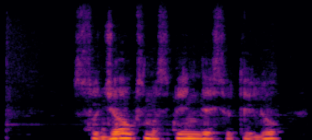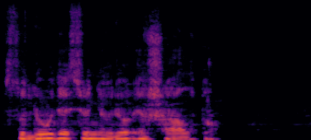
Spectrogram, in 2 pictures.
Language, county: Lithuanian, Telšiai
